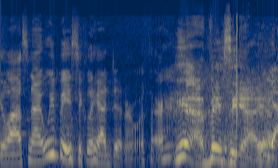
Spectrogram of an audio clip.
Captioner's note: light laughter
